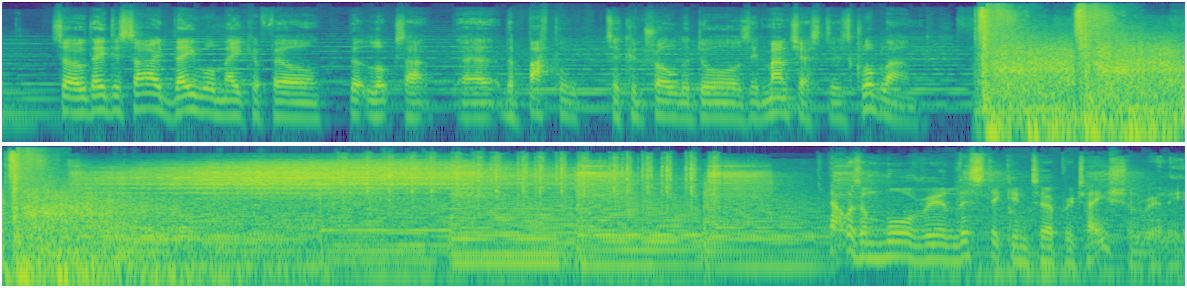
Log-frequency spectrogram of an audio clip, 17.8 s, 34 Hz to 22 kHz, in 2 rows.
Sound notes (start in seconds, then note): 7.3 echoing thuds; 11.3 mysterious music; 13.1 typewriter clicking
